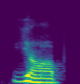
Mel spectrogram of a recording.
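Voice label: "yob", Indian English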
